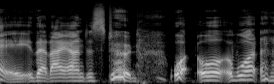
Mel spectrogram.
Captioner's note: laughs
